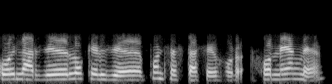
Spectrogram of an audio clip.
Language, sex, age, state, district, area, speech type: Bodo, female, 45-60, Assam, Baksa, rural, conversation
